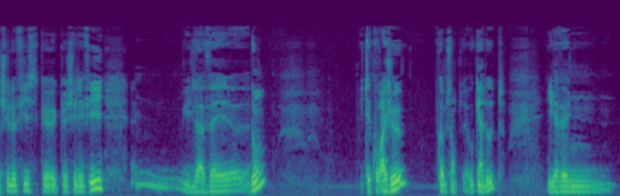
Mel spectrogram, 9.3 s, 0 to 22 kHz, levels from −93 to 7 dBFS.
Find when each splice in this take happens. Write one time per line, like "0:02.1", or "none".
0:03.7
0:06.9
